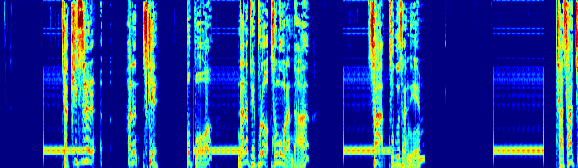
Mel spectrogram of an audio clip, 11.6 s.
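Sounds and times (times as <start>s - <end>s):
telephone ringback tone: 0.9s - 1.6s, 4.2s - 4.8s, 6.9s - 7.9s, 9.9s - 10.9s
speech: 1.3s - 3.2s, 3.8s - 6.4s, 7.4s - 8.6s, 11.1s - 11.5s.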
